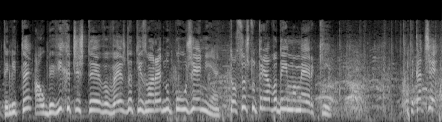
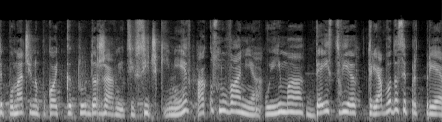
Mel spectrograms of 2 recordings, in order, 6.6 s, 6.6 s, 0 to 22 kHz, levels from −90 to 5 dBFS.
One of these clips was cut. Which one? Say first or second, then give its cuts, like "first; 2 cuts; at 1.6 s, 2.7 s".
second; 4 cuts; at 0.9 s, 3.2 s, 4.0 s, 5.4 s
